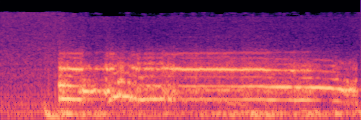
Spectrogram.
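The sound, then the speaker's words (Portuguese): A rooster's crow plays as the alarm sound of a Tolkien talking clock: one long, loud, strained cock-a-doodle-doo with a bright harmonic tone that holds steady for over a second, then cuts off. No one speaks. “além de falar, o relógio Tolkien tem um despertador super original e divertido.”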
